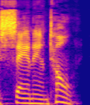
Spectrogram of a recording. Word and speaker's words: San Antonio: It's actually San Antone. That's how people down in San Antonio say they don't call it San Antonio.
